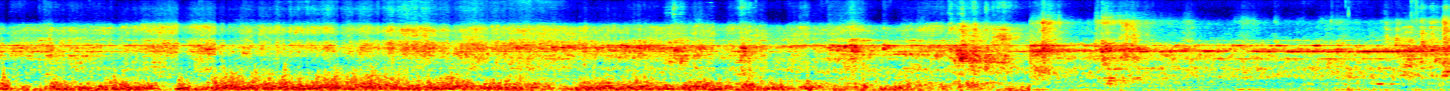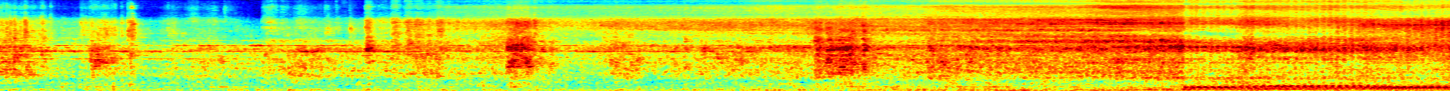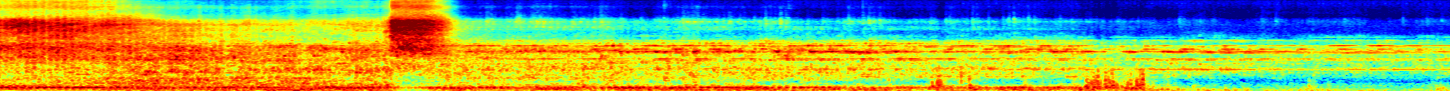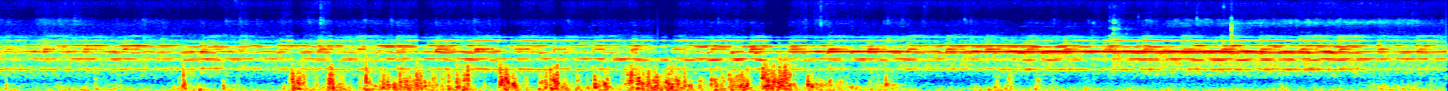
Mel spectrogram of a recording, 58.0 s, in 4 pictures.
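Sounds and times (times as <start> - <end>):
locomotive engine drone: 0.0 - 57.9
train wheel and rail noise: 0.0 - 57.9
steady chord of tones: 20.1 - 33.0.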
